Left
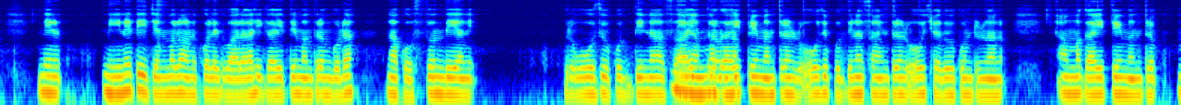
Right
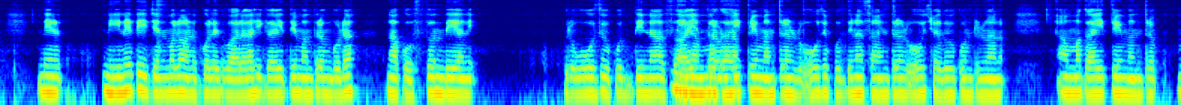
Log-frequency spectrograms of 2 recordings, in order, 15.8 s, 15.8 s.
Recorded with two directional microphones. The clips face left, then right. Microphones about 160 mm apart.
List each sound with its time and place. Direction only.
0.2 s a sound: 45° left (ahead or behind)
1.4 s speech: 45° left (ahead or behind)
7.5 s speech: 45° left (ahead or behind)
